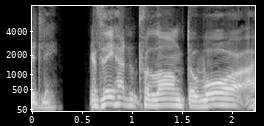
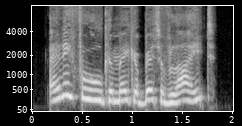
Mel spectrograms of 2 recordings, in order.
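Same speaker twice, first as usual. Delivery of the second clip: imperious, lordly voice pitched very high; 12 semitones higher than usual. Flid answers after light flares at his fingertips, in an imperious voice. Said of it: "Flid said in an imperious voice, rather higher than his usual tones".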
